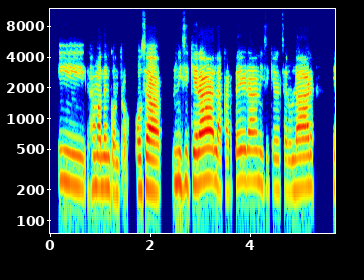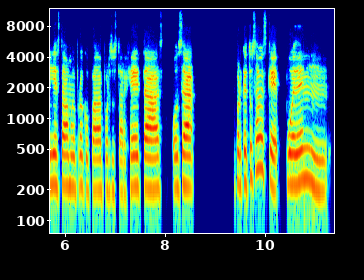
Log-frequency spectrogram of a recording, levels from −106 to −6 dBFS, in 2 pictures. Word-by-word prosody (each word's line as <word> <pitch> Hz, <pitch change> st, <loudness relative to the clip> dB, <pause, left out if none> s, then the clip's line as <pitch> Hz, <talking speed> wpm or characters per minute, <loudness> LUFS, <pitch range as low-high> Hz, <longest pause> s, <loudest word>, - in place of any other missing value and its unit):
y 225 Hz, -4 st, -4 dB
jamás 215 Hz, +1 st, -1 dB
la 215 Hz, -, 0 dB
encontró. 185 Hz, -4 st, -8 dB
O 200 Hz, 0 st, -2 dB
sea, 195 Hz, -3 st, +6 dB, 0.2 s
ni 235 Hz, -1 st, -2 dB
siquiera 235 Hz, +3 st, +6 dB
la 205 Hz, -, -1 dB
cartera, 245 Hz, +6 st, -3 dB
ni 230 Hz, -3 st, -9 dB
siquiera 205 Hz, 0 st, -11 dB
el 200 Hz, -, -15 dB
celular, 205 Hz, +2 st, 0 dB, 0.4 s
ella 225 Hz, 0 st, 0 dB
estaba 220 Hz, +1 st, 0 dB
muy 215 Hz, -1 st, -5 dB
preocupada 200 Hz, -2 st, -3 dB
por 200 Hz, 0 st, -11 dB
sus 195 Hz, -, -12 dB
tarjetas. 205 Hz, +1 st, +1 dB, 0.2 s
O 210 Hz, +1 st, -6 dB
sea, 215 Hz, -1 st, +3 dB, 0.8 s
porque 230 Hz, 0 st, -2 dB
tú 265 Hz, -, -6 dB
sabes 320 Hz, -1 st, 0 dB
que 225 Hz, -5 st, +1 dB
pueden, 225 Hz, -3 st, -1 dB
215 Hz, 150 wpm, -24 LUFS, 200-230 Hz, 0.8 s, sea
